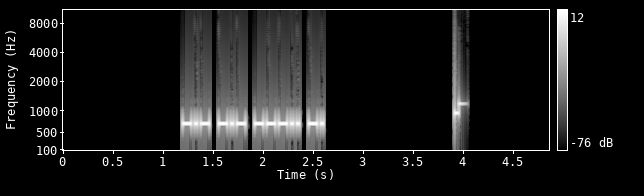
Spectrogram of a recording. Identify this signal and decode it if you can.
Morse code, heard as a keyed tone, about 40 wpm, 700 Hz. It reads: KK8N
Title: USA Call Signs - 4 Characters - 6x Character Spacing - 40wpm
